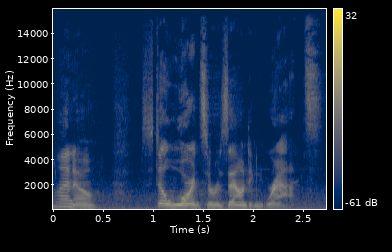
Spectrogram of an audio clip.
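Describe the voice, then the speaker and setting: A woman's voice: medium pitch, expressive, normal speed, fairly bright tone, slight background noise, close to an everyday voice. An actress playing a plucky, teasing young woman companion in a video game, with playful wit and old-fashioned slang. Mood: wry. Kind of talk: naturalistic video game voice acting.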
